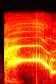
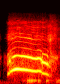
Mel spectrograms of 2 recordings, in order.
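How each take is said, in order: First: It is shouted loudly like a rocker. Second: It is said weakly, without energy.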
